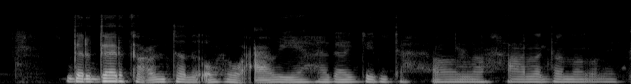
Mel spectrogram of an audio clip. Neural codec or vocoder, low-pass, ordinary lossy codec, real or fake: codec, 32 kHz, 1.9 kbps, SNAC; 10.8 kHz; none; fake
